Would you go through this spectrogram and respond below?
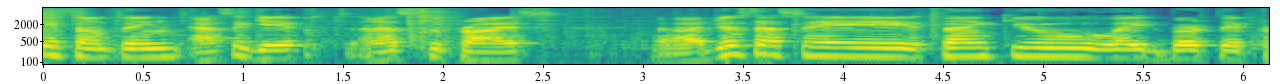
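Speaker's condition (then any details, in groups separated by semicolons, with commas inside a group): No condition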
